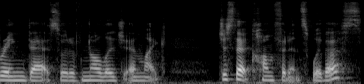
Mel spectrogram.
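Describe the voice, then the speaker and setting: A woman with a New Zealand accent, dark and mellow in tone, with fairly even intonation, in a very clean recording with a silent background. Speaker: podcast host, business owner. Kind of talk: solo podcast monologue. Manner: casual, conversational.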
